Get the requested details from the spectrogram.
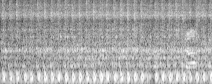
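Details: Motorcycle started with a lithium jump starter battery after the flat battery could not crank it: starts and settles straight into a steady thumping idle around seven beats a second, even and unbroken; running fine.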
